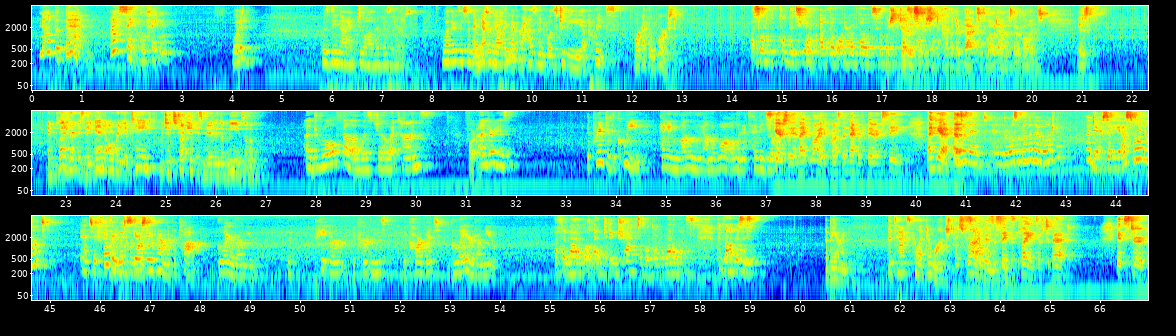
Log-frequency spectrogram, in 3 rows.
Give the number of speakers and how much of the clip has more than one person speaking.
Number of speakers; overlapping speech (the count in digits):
9, about 9%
